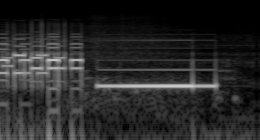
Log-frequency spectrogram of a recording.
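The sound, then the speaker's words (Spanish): A quick burst of telephone keypad beeps is followed by a single steady electronic line tone as a call is hung up, loud, holding for just over a second before a click cuts it off. “No, así no se, hace el sonido de colgar. El sonido de colgar también está aquí.”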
